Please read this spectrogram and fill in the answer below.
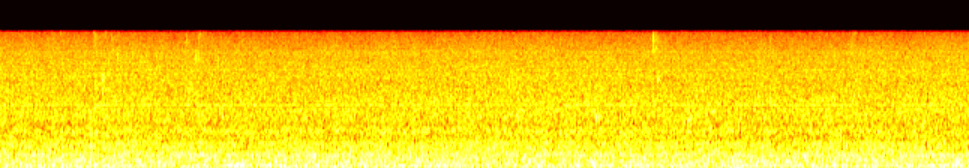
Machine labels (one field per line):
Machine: pump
